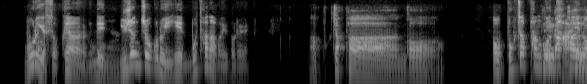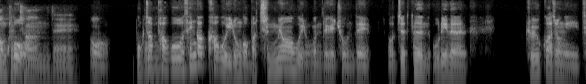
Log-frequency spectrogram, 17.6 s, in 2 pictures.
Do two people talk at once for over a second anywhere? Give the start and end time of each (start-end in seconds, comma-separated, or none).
8.1-9.3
